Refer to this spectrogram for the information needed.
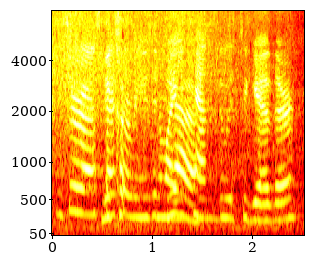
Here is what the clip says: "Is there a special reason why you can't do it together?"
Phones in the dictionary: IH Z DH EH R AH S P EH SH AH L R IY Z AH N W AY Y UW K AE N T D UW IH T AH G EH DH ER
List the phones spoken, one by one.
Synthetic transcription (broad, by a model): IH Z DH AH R AH S B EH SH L R IY Z AH N W AY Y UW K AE N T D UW IH T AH G EH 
